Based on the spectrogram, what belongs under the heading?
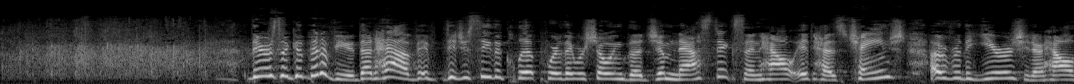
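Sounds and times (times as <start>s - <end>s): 
audience clapping: 0.0s - 2.5s
speech: 2.5s - 10.7s.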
